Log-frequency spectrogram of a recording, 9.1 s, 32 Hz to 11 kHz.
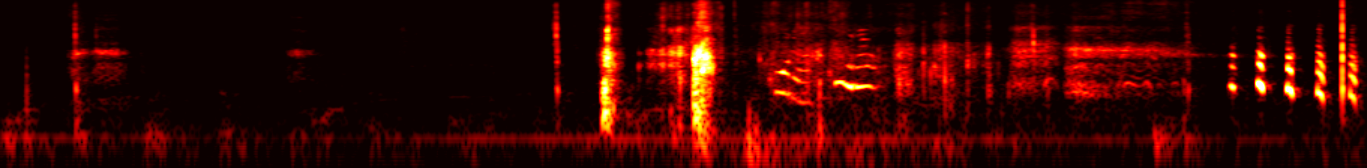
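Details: A 15-week-old male French Bulldog puppy indoors in a small room gives wavering whines midway, then a quick run of five sharp, high yips at the end. Loud knocks and a person talking are also heard.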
